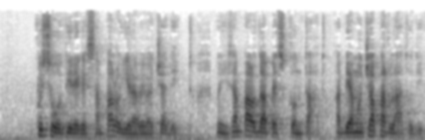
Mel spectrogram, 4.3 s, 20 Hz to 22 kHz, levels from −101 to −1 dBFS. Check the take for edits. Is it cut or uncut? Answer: cut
